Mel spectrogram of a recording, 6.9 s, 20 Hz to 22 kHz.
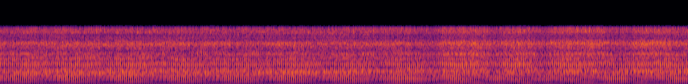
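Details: Orlík 2 JSK 75-2 compressor, self-rebuilt after a bad "overhaul" (leaking concentric valves with dislodged axles, poor seals), one of the first starts with the motor temporarily started in star for the house breaker, 4 kW motor planned. Even piston thump about two beats a second, no knocks; normal running.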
